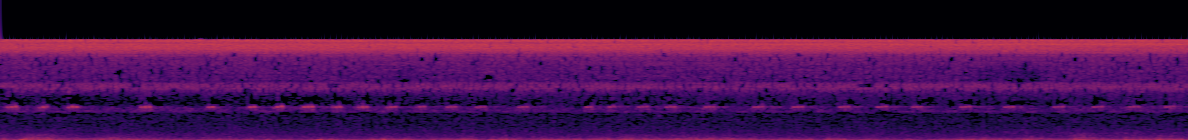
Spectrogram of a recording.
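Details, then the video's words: Crickets in a summer countryside wheat field, a steady series of high, pulsed chirps repeating through the clip over a low rumble of light breeze. "cricket sounds"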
